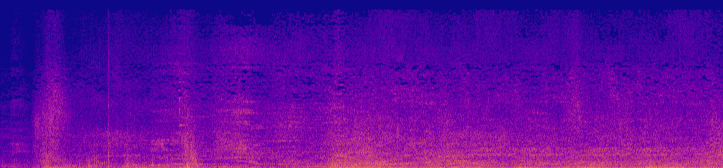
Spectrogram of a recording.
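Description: Dense heavy rock instrumental without vocals, distorted guitars and drums. It swells twice in the first few seconds and thickens into a fuller, steadier wall of sound about halfway through.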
